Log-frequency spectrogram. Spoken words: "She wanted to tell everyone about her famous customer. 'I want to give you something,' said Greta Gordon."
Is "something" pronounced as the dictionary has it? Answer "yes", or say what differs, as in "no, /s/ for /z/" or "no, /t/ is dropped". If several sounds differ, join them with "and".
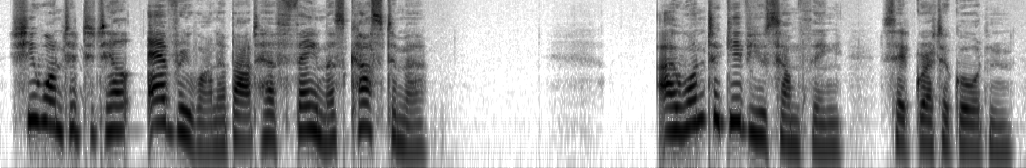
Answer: yes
